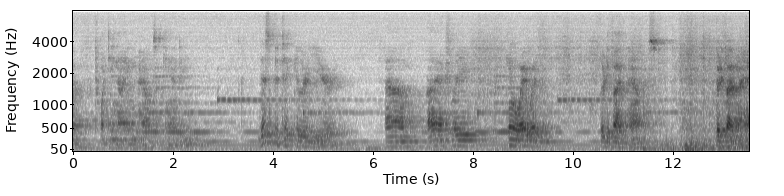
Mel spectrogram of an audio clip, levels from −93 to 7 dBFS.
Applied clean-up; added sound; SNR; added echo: none; Piano; 13 dB; reverberation time 1.1 s.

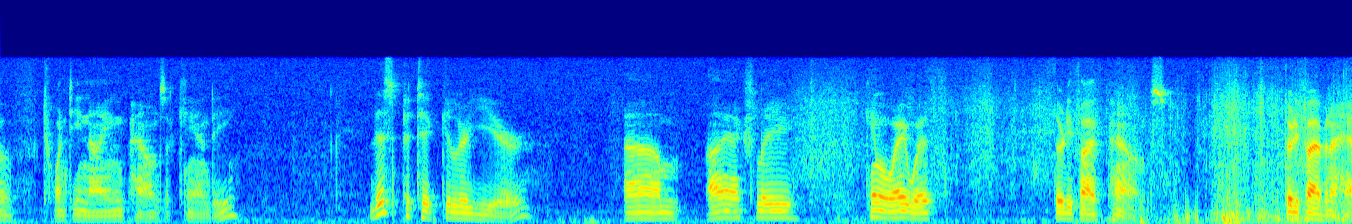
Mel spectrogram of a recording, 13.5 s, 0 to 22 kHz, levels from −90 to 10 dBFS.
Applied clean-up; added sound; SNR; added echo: none; none; none; none.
